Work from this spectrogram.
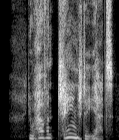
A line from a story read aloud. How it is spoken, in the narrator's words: Augus hissed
